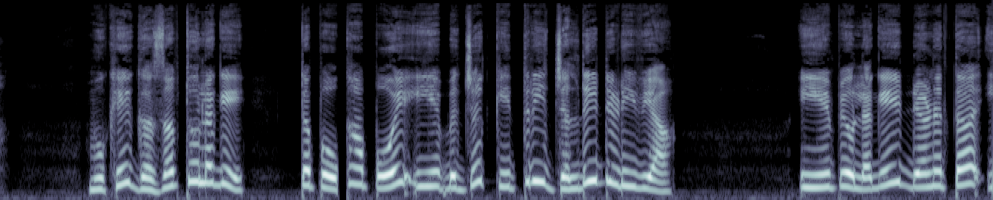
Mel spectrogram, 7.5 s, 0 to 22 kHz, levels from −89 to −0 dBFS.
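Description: A short disturbance breaks into the speech at 2.52 s and lasts until about 2.61 s, just before "खां पोइ इहे". This is damaged data in a compressed stream: some of the encoded bytes there were lost or corrupted, so the decoder misread those frames, lost sync, and skipped forward to the next frame header it could find, producing the brief burst.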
